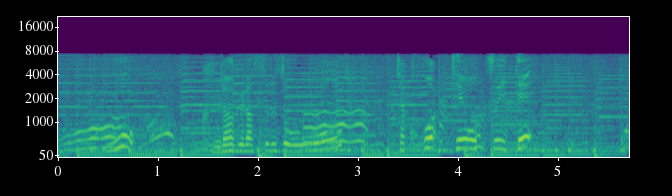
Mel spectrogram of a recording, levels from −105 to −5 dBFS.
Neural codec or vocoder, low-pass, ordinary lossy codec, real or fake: none; 7.2 kHz; none; real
